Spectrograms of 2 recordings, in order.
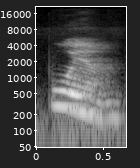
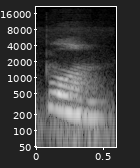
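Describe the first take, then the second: First: "पोएम" as PO-yum, with a y glide; common mispronunciation. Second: "पोएम" as POH-um, no y glide; correct pronunciation. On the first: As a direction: put a "y" inside "पोएम", PO-yum. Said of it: "लेकिन हम इसे क्या बोलते थे?". ("पोएम" का आम गलत उच्चारण, पो-यम) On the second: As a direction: run "पोएम" together smoothly as POH-um. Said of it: "लेकिन इसका सही प्रोनाउंसिएशन है". ("पोएम" का सही उच्चारण, पो-अम, बिना य के) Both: Shown as a demonstration.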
